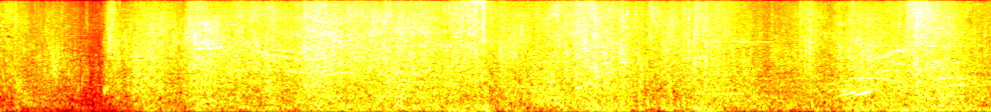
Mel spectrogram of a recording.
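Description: Video game spell effects whoosh, crackle and blast in a busy fight.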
